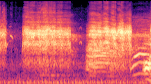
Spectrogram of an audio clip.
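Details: Parrot chick eager for its milk at morning feeding: two long, coarse rasping screams, with a voice starting at the end.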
